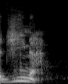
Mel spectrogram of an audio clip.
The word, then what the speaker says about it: Agena: I picked up more stuff about the Agena. – Okay. – And I'm relatively certain that's the way you pronounce it. A-G-E-N-A.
